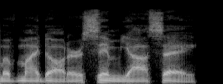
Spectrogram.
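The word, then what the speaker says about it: Semjase: my daughter Sim Yas when the e at the end of the name is pronounced as I in English. Simyas is a very old name which we play took from an old Lyron dialect. It means the demigoddess. But if the e at the end of the name is pronounced as I as it for example done in the English language then this results in a very evil unvalue.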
